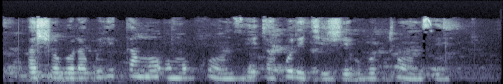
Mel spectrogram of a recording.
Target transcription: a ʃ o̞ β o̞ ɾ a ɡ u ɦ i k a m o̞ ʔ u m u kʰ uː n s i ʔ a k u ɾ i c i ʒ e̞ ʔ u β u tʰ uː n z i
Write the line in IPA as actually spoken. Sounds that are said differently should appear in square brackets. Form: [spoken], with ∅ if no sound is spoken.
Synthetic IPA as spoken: a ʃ o̞ β o̞ ɾ a ɡ u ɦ i [t] a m o̞ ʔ u m u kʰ uː n [z] i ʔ a k u ɾ i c i ʒ e̞ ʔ u β u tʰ uː n z i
